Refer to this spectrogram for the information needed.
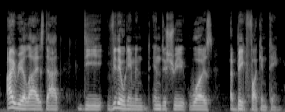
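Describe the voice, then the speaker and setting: Heard in a very clean recording with a silent background, a speaker with a non-native accent goes at a fairly slow pace with fairly even intonation. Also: man. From Quebec. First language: French. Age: 30s. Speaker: gaming streamer and podcast host. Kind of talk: casual solo podcast monologue. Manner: hesitant, many fillers.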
